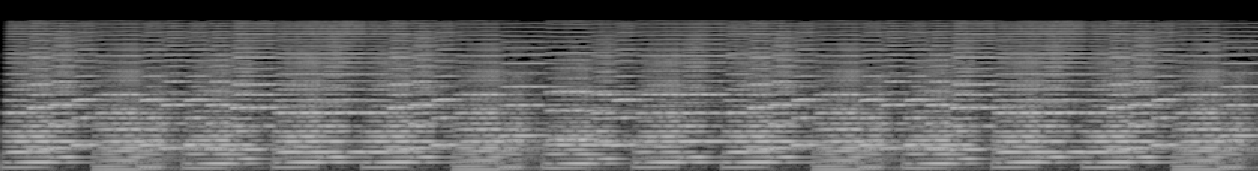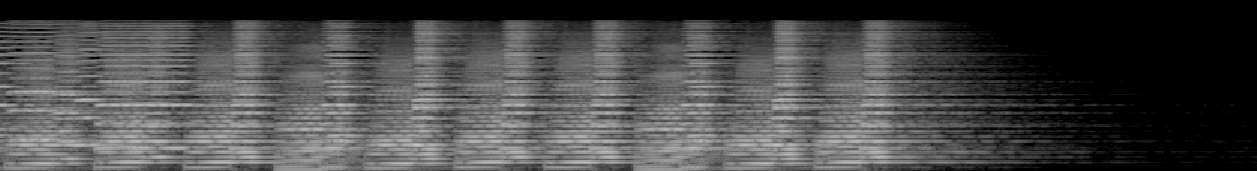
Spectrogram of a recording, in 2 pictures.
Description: Refrain mélodique et accords sur les couplets
Chanson française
